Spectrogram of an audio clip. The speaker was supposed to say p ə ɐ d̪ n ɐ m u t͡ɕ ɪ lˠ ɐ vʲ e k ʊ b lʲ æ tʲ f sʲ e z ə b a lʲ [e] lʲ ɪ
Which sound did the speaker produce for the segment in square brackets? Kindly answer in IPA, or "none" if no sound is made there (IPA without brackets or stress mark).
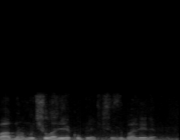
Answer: e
